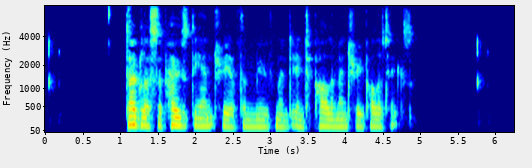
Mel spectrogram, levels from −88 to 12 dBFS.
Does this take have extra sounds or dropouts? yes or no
no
